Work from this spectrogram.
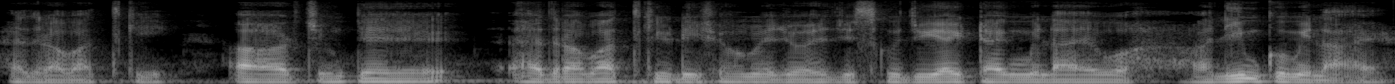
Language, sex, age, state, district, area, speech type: Urdu, male, 30-45, Telangana, Hyderabad, urban, spontaneous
